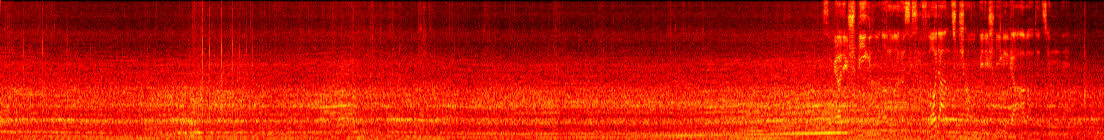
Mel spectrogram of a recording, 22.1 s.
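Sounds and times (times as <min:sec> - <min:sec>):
tyre and wind noise: 0:00.0 - 0:17.0
car engine drone: 0:00.0 - 0:22.0.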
